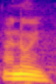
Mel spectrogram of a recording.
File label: "anui" brother, Yawa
